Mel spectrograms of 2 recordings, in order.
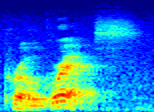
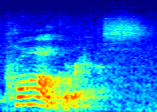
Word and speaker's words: progress: verb most people say progress but as a noun people usually say progress I don't know why the pronunciation changes and then there's the emphasis on the first syllable versus the second syllable so there's progress and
